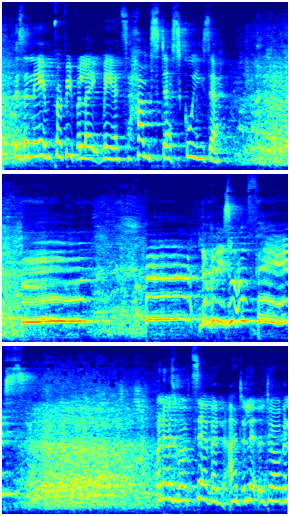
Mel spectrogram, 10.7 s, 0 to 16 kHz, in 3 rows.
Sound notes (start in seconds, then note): 2.8 audience laughing; 3.0 Sarah groaning; 7.3 audience laughing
